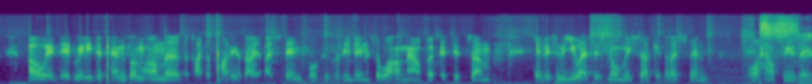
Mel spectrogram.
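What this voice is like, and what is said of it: English accent. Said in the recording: “I'm loving your accent. I had no idea it was like an English accent.”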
